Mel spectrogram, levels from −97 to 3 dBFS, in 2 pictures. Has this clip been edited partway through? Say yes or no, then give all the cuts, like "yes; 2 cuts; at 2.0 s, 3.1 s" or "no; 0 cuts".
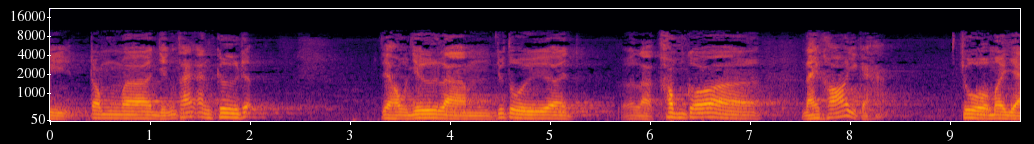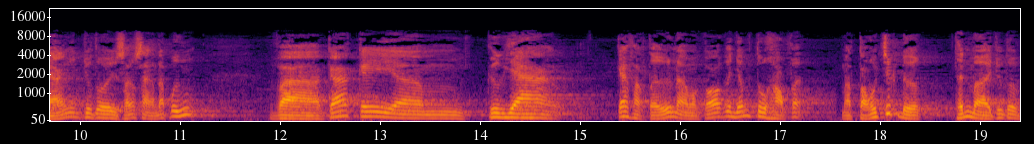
yes; 2 cuts; at 5.6 s, 17.5 s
